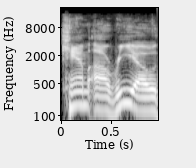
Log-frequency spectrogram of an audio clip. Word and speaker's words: Camarillo: Matt, it's pronounced Cam-a-rio. The LL is silent.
